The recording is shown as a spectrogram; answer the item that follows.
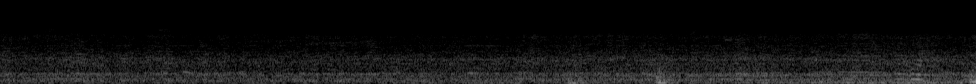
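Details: Garden bees in Crookes give an unbroken low drone, a thick steady buzz. A sharp click near the end briefly breaks the hum, and the sound swells a little in the last seconds.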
